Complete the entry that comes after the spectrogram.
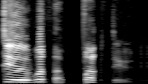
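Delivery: high, loud exasperated cry of disbelief; frustrated outburst. Retold or imitated. Ignored creators venting at being brushed off, loud frustrated shout. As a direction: blurt it out, fed up and high-pitched. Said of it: "They're like".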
